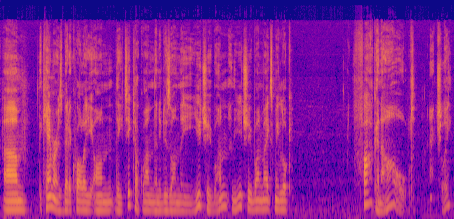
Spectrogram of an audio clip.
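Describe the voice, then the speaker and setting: A man's voice: mid-range voice, brisk, few pauses, a little mellow. Australian man, livestream host, casual chat Q&A, blunt and sweary, worn out. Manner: blunt and profane, swears freely. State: tired. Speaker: credit repair lawyer and livestream host.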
